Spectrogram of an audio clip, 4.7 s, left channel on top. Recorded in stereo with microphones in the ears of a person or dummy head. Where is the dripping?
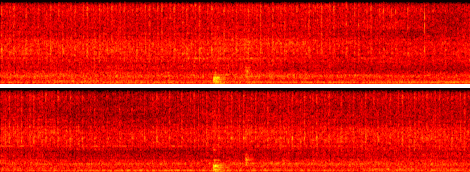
15° right (ahead or behind), 1.5 m.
